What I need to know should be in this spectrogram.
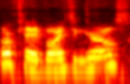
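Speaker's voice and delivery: very high-pitched cartoon mouse voice. Asked to do a Mickey Mouse voice, the speaker tries it: Mickey Mouse voice. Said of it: "Mickey Mouse".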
